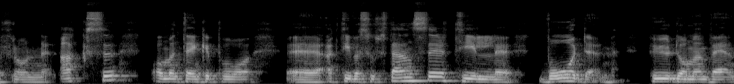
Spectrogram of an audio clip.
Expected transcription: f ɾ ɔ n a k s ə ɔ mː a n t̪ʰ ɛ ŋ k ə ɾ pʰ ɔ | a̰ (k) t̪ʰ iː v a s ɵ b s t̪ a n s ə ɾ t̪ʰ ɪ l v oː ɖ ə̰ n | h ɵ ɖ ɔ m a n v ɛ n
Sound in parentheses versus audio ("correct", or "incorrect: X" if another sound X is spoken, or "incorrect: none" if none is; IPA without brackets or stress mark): correct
